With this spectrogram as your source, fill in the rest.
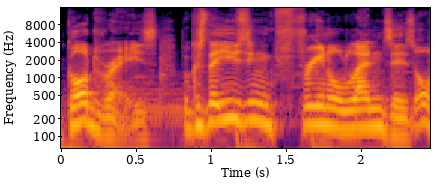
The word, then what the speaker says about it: Fresnel: rays, because they're using Fresnel lenses, or Fresnel, however you want to say it, but I believe the S is silent, which is a fun fact.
